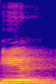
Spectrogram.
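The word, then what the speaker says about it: heir: और एयर यहां पे ये जो एज है ये साइलेंट है इसकी आवाज नहीं आएगी तो ये एयर एयर इसलिए ये एयर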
